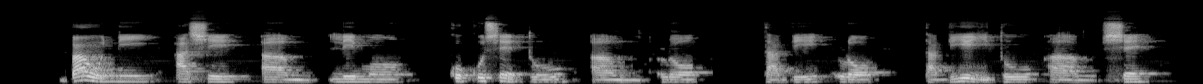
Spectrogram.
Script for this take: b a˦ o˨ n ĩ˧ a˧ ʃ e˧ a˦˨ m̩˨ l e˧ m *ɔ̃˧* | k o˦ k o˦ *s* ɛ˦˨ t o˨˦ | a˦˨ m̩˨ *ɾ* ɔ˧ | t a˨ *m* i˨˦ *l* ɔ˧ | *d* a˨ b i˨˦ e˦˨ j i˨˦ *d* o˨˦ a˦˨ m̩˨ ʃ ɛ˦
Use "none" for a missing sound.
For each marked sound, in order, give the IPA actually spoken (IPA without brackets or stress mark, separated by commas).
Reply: ɔ̃˧, ʃ, ɾ, b, ɾ, t, t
